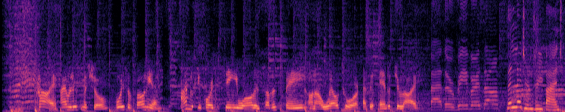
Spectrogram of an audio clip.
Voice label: Ingles; Fuengirola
